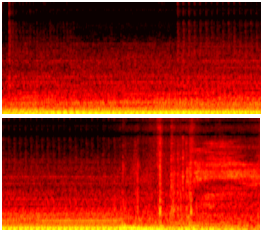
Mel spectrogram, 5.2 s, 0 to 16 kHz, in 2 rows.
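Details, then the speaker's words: 1999 Lexus RX 300, about 310,000 miles, back in park: low lumpy idle with uneven shake and stumbling pulses; cylinder 6 misfire, owner blames bad ignition coil; check engine light solid. "okay even in park it's not doing very well"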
